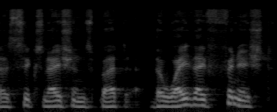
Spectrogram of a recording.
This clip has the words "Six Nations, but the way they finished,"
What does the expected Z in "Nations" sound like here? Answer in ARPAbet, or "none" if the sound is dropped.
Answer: Z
